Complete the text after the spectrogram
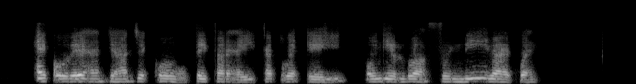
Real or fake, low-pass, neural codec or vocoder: fake; 7.2 kHz; codec, 16 kHz, 0.5 kbps, FreqCodec, smaller model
